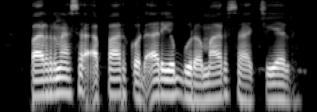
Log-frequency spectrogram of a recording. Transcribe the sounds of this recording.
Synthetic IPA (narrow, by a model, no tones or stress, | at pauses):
paɾnasa̰ʔa̰paɾkoda̰ɾijobuɾamaɾsa̰t͡ʃijel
